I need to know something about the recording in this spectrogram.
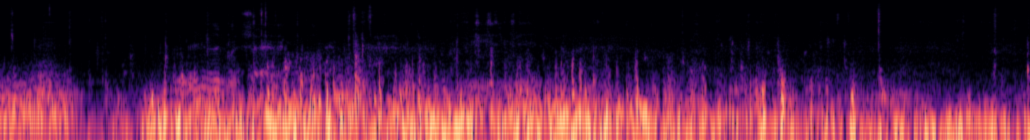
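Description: Wind rumbling on the microphone, with scattered knocks and clatter as a plastic bucket lid is lifted and a white bass is put in among the others.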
